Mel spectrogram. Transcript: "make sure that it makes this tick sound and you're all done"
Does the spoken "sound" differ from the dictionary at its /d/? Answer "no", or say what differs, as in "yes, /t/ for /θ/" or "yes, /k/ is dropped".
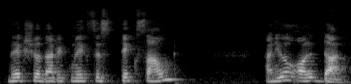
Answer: no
